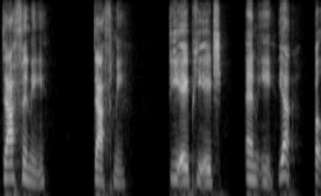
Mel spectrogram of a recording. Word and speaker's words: Daphne: Daphne. But not Daphne.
